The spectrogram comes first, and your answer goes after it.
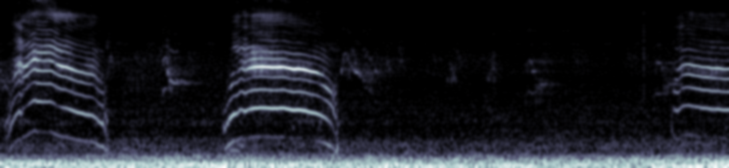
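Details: Monastery cat meowing three times, each call an arched, harmonic-rich whine of about a second, spaced roughly two seconds apart over a constant low hum.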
